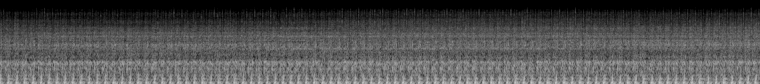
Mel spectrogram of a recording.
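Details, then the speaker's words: Stock 2019 Suzuki DR-Z400SM single at 452 miles, one service so far: steady, even thumping idle with a light valve tick, no misses or knocks; normal idle. "I mean, as you can hear, they are a little bit of noisy engines, but overall I think if your bike sounds anything like this, you'll probably be good."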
